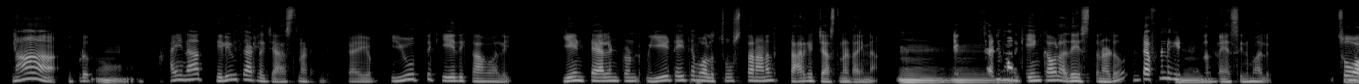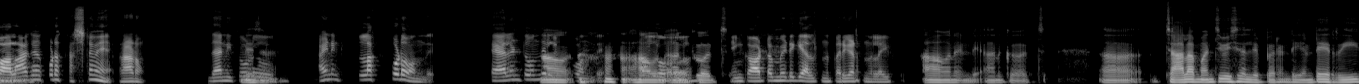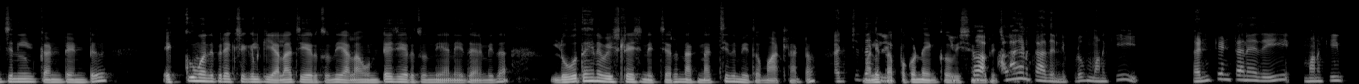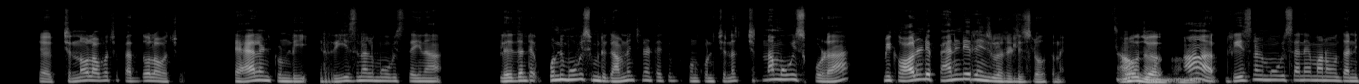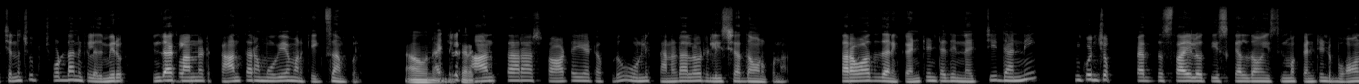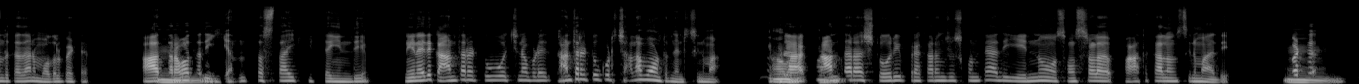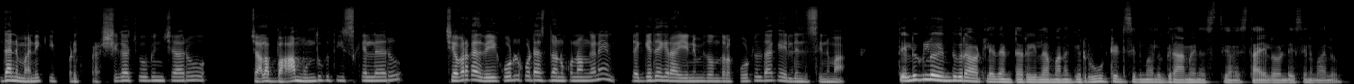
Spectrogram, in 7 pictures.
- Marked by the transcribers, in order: in English: "యూత్‌కి"; in English: "టాలెంట్"; in English: "టార్గెట్"; in English: "ఎక్సాక్ట్‌గా"; in English: "డెఫినిట్‌గా"; other background noise; in English: "సో"; in English: "లక్"; chuckle; in English: "సో"; in English: "ఆటోమేటిక్‌గా"; in English: "రీజనల్ కంటెంట్"; unintelligible speech; in English: "కంటెంట్"; in English: "టాలెంట్"; in English: "రీజనల్"; in English: "మూవీస్"; in English: "మూవీస్"; in English: "ఆల్రెడీ పాన్"; in English: "రేంజ్‌లో"; lip smack; in English: "రీజనల్ మూవీస్"; other noise; in English: "ఎగ్జాంపుల్. యాక్చువలి"; in English: "కరెక్ట్"; in English: "స్టార్ట్"; in English: "ఓన్లీ"; in English: "రిలీజ్"; in English: "కంటెంట్"; in English: "కంటెంట్"; in English: "హిట్"; in English: "స్టోరీ"; in English: "బట్"; in English: "ఫ్రెష్‌గా"; in English: "రూటెడ్"
- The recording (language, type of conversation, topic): Telugu, podcast, రోజువారీ ప్రాంతీయ కంటెంట్ పెద్ద ప్రేక్షకులను ఎలా ఆకట్టుకుంటుంది?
